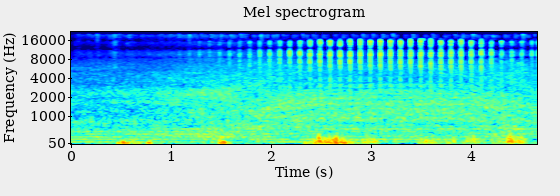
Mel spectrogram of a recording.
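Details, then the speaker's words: Fuel injector on a B5A4 car being fitted with a standalone ECU, engine off: fast, even light ticking about seven per second while fed 12 V directly from the battery, so the injector works; the harness supplied no power. "What Vince just did is put power directly to the injector from the battery."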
